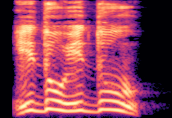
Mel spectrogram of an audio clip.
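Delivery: high, loud, drawn-out cry; exasperated loud surrender; shouting. A narrator's reading. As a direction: yell it while fending off blows. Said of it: "крикнул наземникус".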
